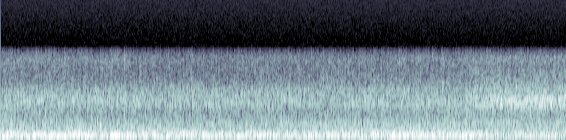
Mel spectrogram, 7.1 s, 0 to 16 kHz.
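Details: After repair, recorded 2021-05-14: transmission and engine warning alarms sound at every start, and the engine holds a steady high-rev drone while road speed won't rise, consistent with a slipping transmission.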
